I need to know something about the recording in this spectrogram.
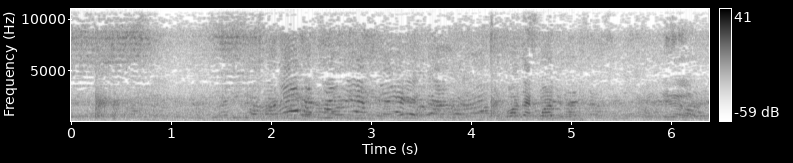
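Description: Chatter of people talking in a busy market hall, with one voice standing out more clearly in the middle.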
